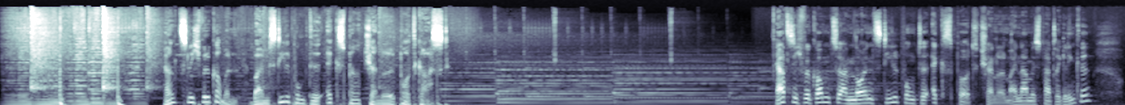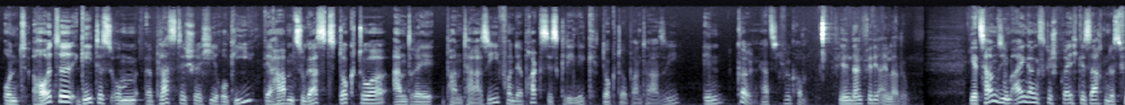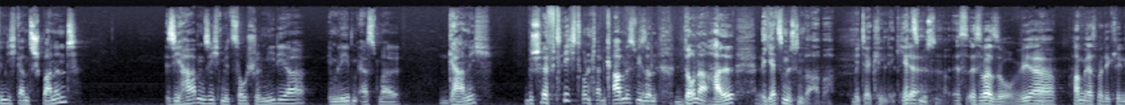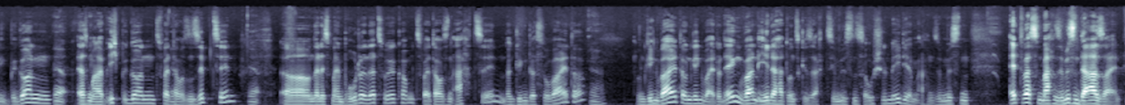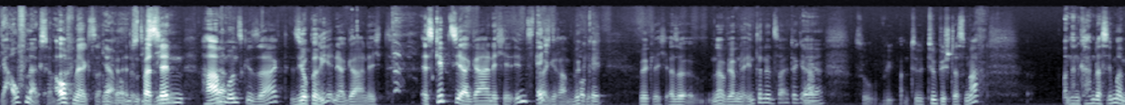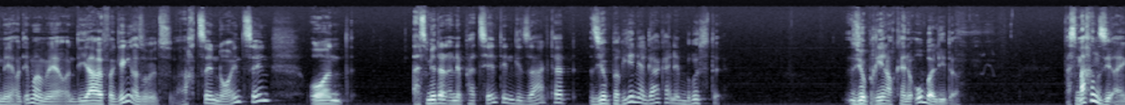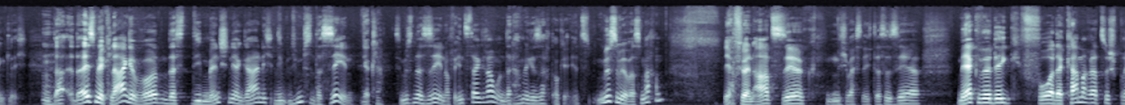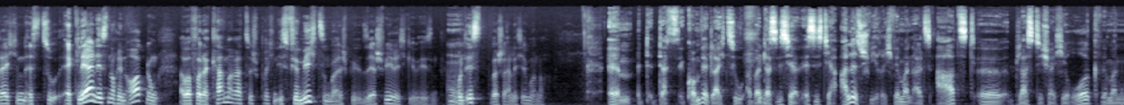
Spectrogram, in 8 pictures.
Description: Ein Gespräch voller wertvoller Einblicke in die Realität der plastischen Chirurgie – ehrlich, informativ und inspirierend.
